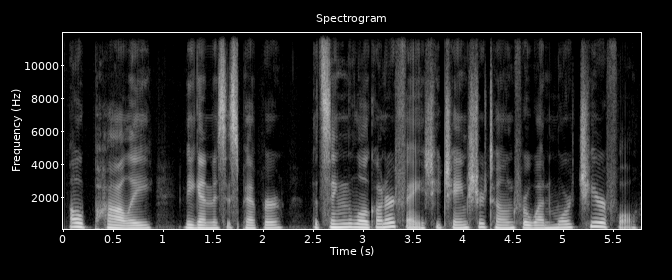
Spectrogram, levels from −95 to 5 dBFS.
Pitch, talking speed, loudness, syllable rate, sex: 190 Hz, 210 wpm, -17 LUFS, 5.1 syllables/s, female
